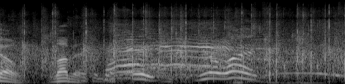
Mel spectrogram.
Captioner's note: audience applauding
